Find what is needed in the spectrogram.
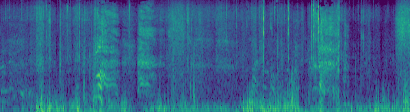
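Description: Mountain bike rolling over interlocking paving stones: an uneven low rumble from the tyres with frequent sharp clatters from the bike, louder about a second in and again past the middle. A couple of short voices call out briefly near the two-second mark.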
